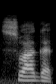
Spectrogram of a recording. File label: "svaagata", hindi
